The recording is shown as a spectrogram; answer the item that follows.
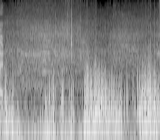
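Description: Wind buffeting the microphone: a loud, uneven low noise with gusts.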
